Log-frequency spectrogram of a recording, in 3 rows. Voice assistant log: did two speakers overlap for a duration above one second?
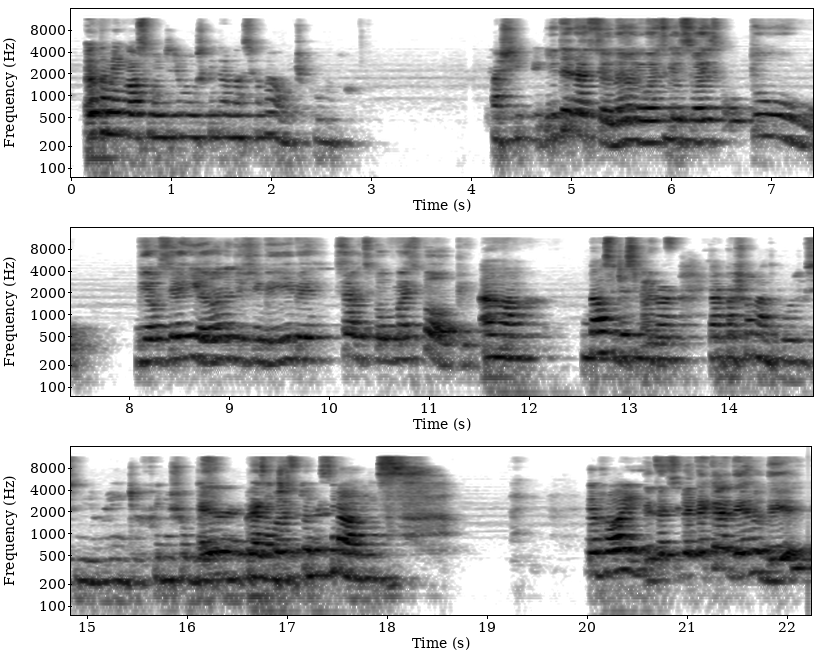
Yes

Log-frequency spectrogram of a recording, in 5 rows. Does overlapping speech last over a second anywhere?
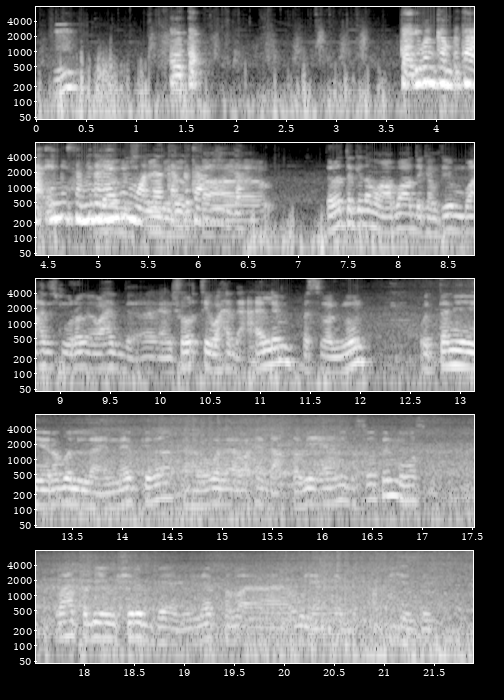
Yes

